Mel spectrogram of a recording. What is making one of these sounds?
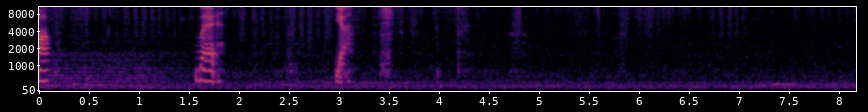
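A paper wipe rustles against skin.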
